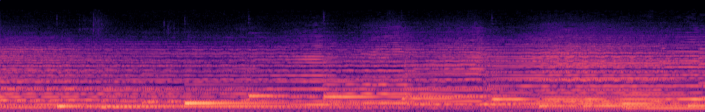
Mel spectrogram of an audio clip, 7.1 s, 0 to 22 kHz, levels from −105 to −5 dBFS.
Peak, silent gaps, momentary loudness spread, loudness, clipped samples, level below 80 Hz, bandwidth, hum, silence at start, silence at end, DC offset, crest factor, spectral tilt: -16 dBFS; none; 7 LU; -33 LUFS; under 0.1%; -62 dBFS; 8.4 kHz; none; 0 s; 0 s; under 0.1%; 16 dB; -7.5 dB/octave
